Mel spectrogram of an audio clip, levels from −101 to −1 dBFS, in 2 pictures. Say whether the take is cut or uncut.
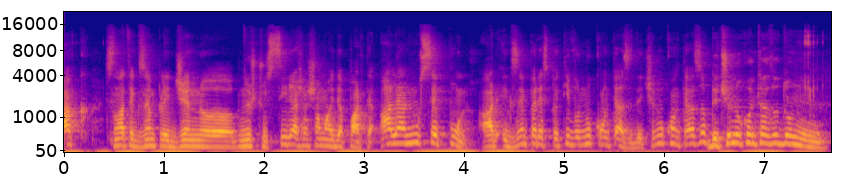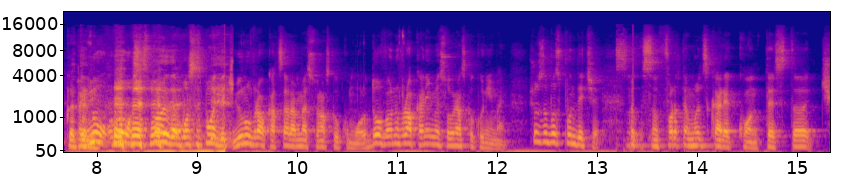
cut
